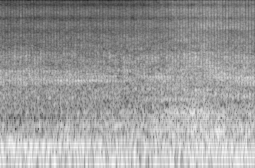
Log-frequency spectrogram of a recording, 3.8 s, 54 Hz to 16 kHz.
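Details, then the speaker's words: Citroën Berlingo 1.9D diesel after replacing a worn crankshaft (bottom) pulley bolted to about 110 Nm: even, steady clatter with no extra knock; exhaust knocked a little only at first start. Normal running after repair. "apart from when you first started the exhaust knocks a little bit this should sound like a new vehicle"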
